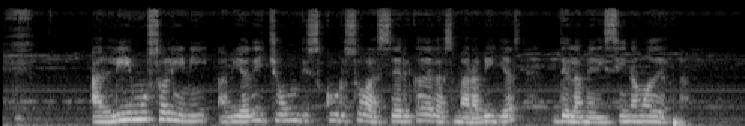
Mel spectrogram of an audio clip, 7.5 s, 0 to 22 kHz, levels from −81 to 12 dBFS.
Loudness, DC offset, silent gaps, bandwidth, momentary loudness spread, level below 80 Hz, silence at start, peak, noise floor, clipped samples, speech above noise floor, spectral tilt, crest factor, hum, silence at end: -18 LUFS; under 0.1%; none; 16.5 kHz; 11 LU; -42 dBFS; 0.05 s; -4 dBFS; -44 dBFS; under 0.1%; 27 dB; -7 dB/octave; 14 dB; none; 0.45 s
